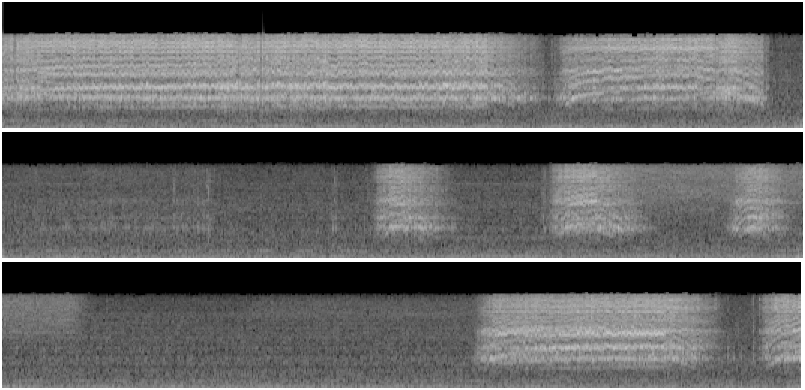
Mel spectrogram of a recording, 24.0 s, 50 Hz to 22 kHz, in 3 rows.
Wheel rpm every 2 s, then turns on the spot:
160, 160, 110, 110, 10, 10, 20, 30, 10, 0, 60, 90.
8-10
